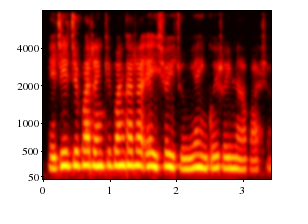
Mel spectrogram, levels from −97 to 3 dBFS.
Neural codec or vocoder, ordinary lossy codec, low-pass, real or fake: codec, 16 kHz, 16 kbps, FunCodec, trained on Chinese and English, 50 frames a second; none; none; fake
